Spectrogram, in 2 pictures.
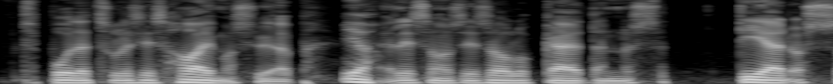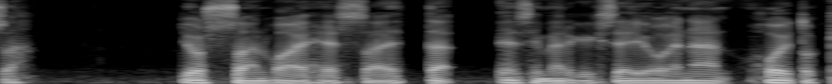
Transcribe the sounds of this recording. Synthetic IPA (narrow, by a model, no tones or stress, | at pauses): se̥puhːt̪et̪solisiːshɑimosyøpːʔḛliseonsiːsolːukkæyt̪ænːøsːæ | t̪iɛdosːɑ̰ | josːɑinʋɑiheːsːɑ̰ḛt̪ːæ̰ | esimḛrkiksejoːenæːnhoit̪ok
